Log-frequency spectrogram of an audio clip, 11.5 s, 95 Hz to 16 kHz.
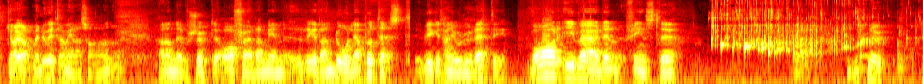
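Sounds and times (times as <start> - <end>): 
speech: 0.1 - 8.6, 9.9 - 11.5
coffee pouring into a cup: 8.8 - 11.5.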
